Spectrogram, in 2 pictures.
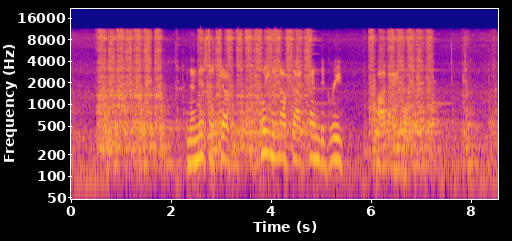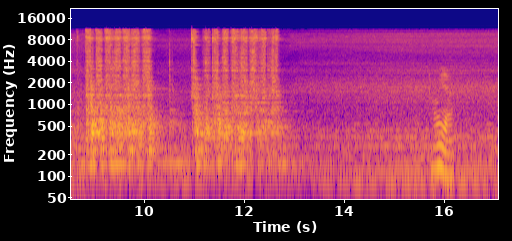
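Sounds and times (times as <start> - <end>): low steady hum: 0.0 - 17.0
file rasping on saw blade: 0.5 - 5.1, 5.9 - 7.4, 8.8 - 10.3, 10.9 - 12.8.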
